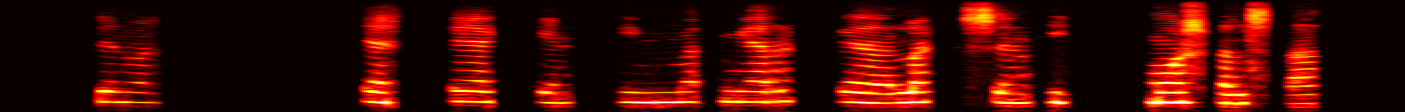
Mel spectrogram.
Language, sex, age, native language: Icelandic, female, 11, Icelandic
